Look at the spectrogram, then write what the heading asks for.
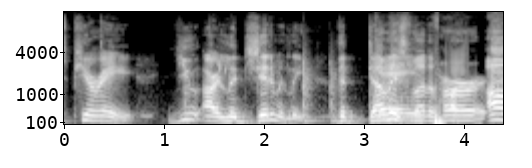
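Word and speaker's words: purée: it's like like Gay Paris you are legitimately a Mor I pronounced it as par no it's puree you are legitimately the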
